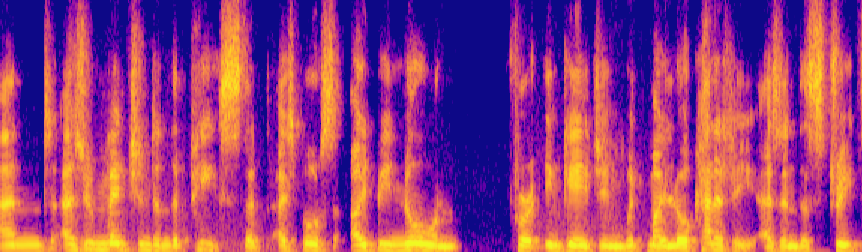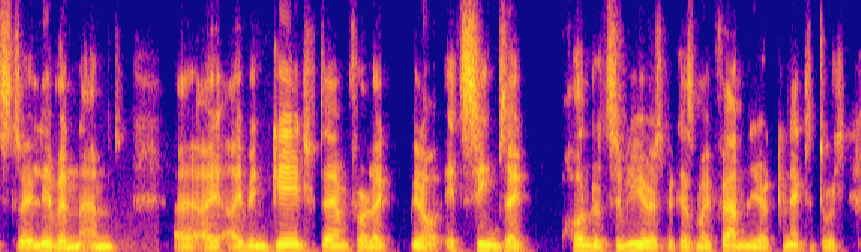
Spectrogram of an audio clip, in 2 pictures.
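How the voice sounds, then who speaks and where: In a Cork accent, a man speaks at a fairly high pitch with fairly even intonation. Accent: Cork Irish. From Ireland, Cork City. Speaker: novelist and filmmaker. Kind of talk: conference talk. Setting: video call. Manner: fast; halting.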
